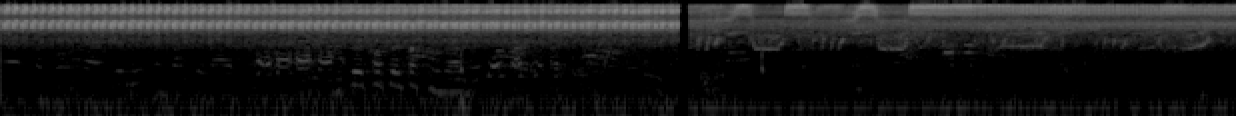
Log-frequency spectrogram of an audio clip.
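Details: Summer cicada song: an intense, even high buzz with a fast shimmering pulse that cuts off sharply. A softer, lower background with brief rising notes follows.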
